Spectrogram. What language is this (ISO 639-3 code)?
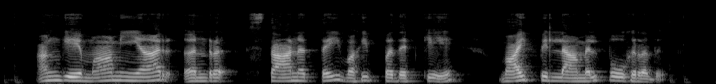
tam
